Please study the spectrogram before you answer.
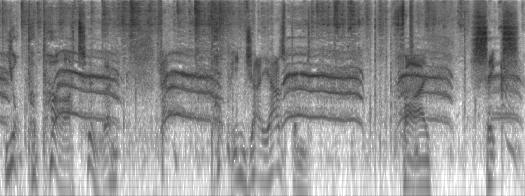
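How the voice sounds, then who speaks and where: An actor playing a vengeful, ageing husband in a radio drama, brooding and spiteful, with a gravelly voice. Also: male voice, mid-range voice, background noise, full character voice. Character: bitter, vengeful ageing husband devoted to his cat. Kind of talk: first-person radio drama narration and dialogue.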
